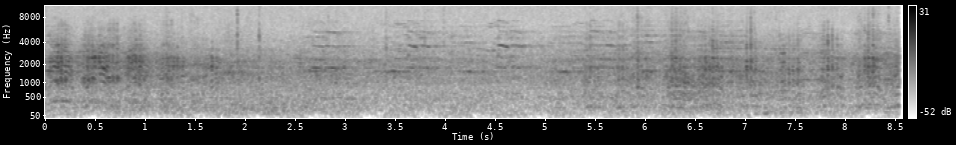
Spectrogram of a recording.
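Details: Breeding Northern gannets massed on the cliffs of Syltefjordstauran, Varanger, Norway; a constant din of overlapping harsh, grating calls from many birds, rising and falling in loudness.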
